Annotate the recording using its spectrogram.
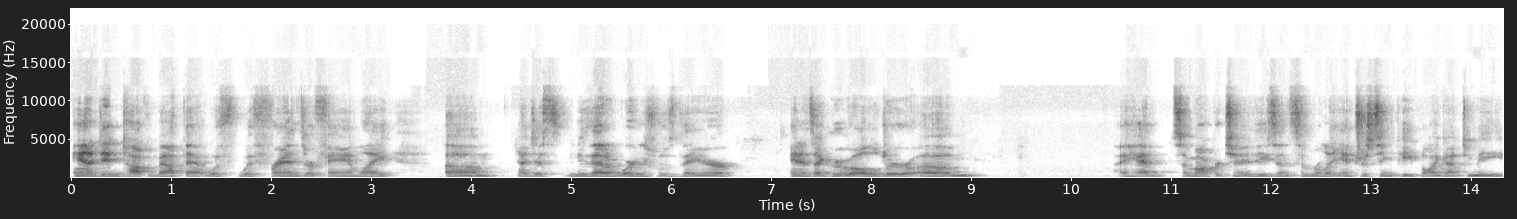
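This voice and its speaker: A woman with a Texan accent, very deep and low in pitch, monotone and flat at a moderate pace, with audible room echo. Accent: Texan Southern US. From South Texas, US. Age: 70s. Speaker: guest sharing paranormal experiences. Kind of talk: casual interview chat.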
